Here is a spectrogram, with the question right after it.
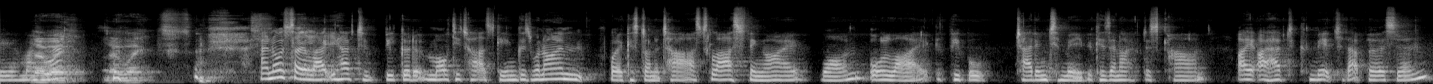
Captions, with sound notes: Am I right? No way. No way. (Laugh) And also, like, you have to be good at multitasking, because when I'm focused on a task, last thing I want, or like, is people chatting to me--I just can't--I have to commit to that person.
